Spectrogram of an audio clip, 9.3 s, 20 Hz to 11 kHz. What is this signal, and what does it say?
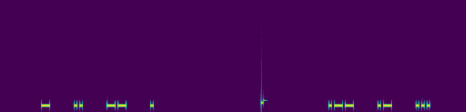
Morse code, heard as a keyed tone, about 22 wpm, spaced as for 12 wpm, 700 Hz. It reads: TIME WAS
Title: 3x Character Spacing - Top 200 Words - 22wpm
